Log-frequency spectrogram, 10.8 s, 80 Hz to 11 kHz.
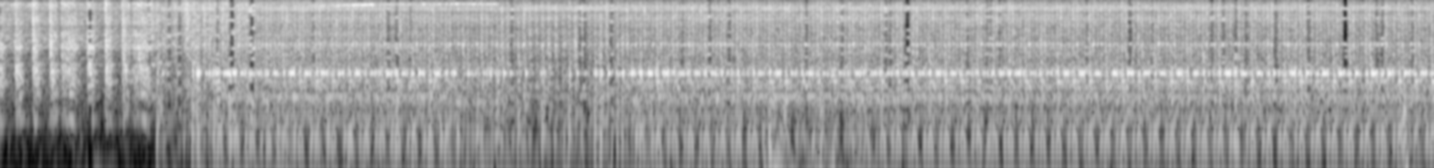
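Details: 1980 Dodge Colt Challenger, carbureted, sat 15–20 years, mechanical fuel pump from a gas can not filling the float bowl: cranks, fires and idles steadily with constant high whine, then stalls; fuel starvation suspected, unconfirmed.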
